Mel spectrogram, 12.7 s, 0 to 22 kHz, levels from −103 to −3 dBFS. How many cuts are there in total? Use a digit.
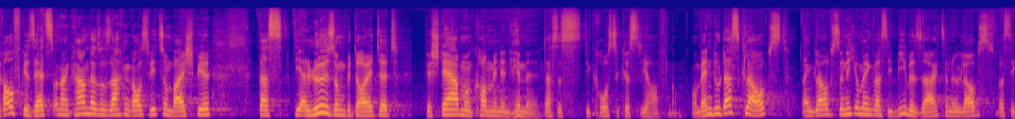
4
